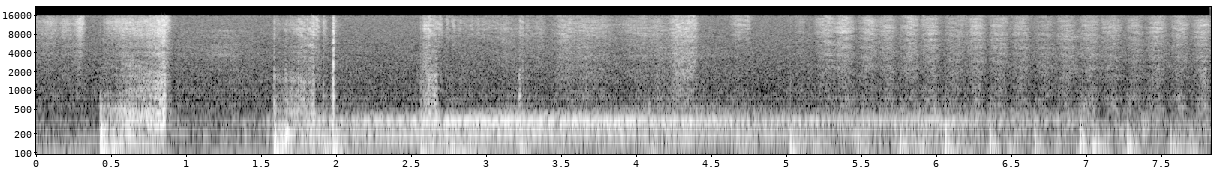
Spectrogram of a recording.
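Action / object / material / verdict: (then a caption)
scrape / painted stretched canvas / canvas / none. Fingertips and nails scratch the painted surface of a flat acrylic landscape canvas held in the hand. Dull, low rubbing and rasping strokes alternate with a few sharper scrapes, over a faint steady low tone.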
